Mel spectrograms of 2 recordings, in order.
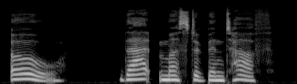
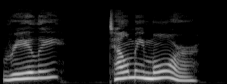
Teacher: Notice how your voice rises slightly in curiosity and falls gently in care.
